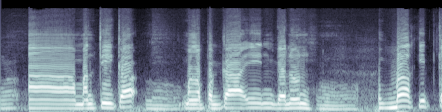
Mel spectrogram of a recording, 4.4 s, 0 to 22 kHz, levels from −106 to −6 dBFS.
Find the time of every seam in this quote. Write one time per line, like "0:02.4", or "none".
none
